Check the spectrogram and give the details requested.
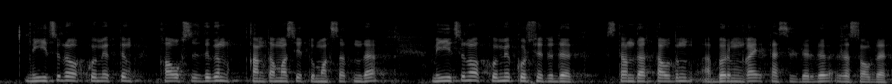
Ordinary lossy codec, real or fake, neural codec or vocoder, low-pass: none; fake; codec, 16 kHz, 4 kbps, FunCodec, trained on Chinese and English, 50 frames a second; none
